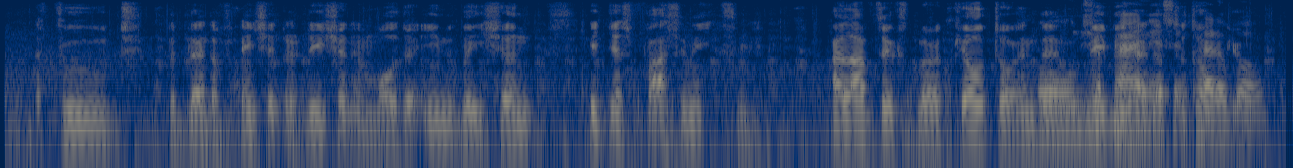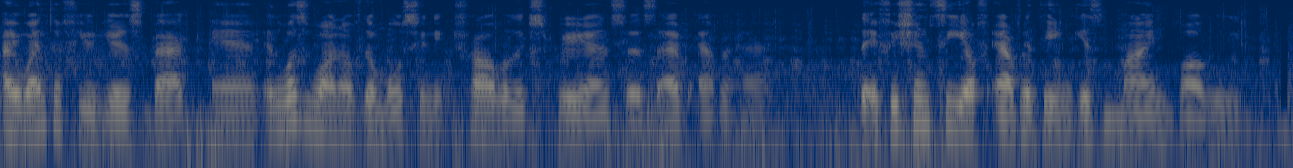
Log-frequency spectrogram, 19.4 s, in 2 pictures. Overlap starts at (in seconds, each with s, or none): 7.8 s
